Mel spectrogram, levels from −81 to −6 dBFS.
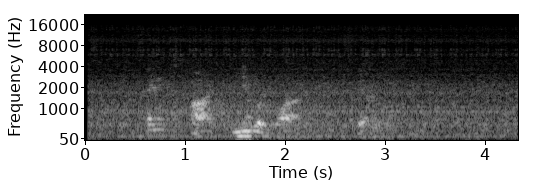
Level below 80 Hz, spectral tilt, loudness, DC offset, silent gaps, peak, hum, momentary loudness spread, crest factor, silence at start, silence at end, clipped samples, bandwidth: -60 dBFS; -7 dB/octave; -28 LUFS; under 0.1%; none; -8 dBFS; none; 18 LU; 20 dB; 0.05 s; 0 s; under 0.1%; 16 kHz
